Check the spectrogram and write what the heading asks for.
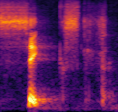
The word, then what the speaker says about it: sixth: When it's six, it's sixth. So that's difficult because you've got the C of the X sound and then immediately you've got to put your tongue between your teeth to get that sound, that th sound.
